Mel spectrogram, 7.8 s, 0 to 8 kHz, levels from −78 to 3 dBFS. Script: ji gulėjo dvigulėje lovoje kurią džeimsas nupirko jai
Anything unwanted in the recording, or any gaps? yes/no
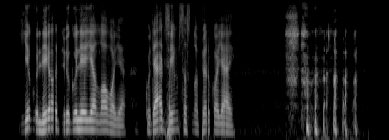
yes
